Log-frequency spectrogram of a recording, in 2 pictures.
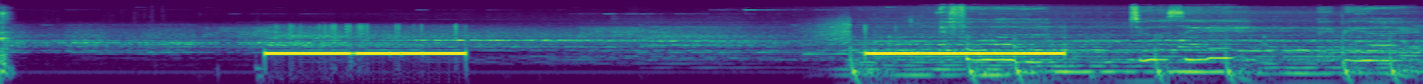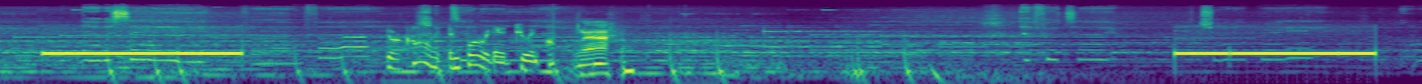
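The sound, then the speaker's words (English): A phone call to a customer about getting internet service rings out unanswered, its steady ringback tone sounding four times at long, even intervals over a busy, murmuring background with faint indistinct voices, before being forwarded to an automatic voice. “How's this prick ever gonna get internet if he doesn't answer the fucking phone about it?”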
